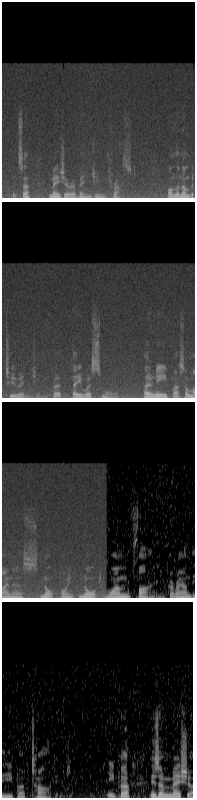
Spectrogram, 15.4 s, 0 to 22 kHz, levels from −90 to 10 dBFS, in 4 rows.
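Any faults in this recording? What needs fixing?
From 9.81 s to the end of the clip at about 15.4 s, the speech shows overdone noise removal. The noise reducer is acting far too aggressively on the room noise, which sits only about 16 dB below the speech. Any frequency band close to its noise estimate is pulled down hard or gated off entirely. The low-level parts of the speech are removed along with the noise, leaving near-silent gaps with twinkling specks. Prevent it by lowering the reduction depth and setting the threshold just above the measured noise floor, or by cutting the room noise at the source before recording.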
